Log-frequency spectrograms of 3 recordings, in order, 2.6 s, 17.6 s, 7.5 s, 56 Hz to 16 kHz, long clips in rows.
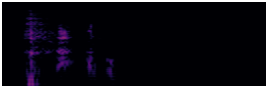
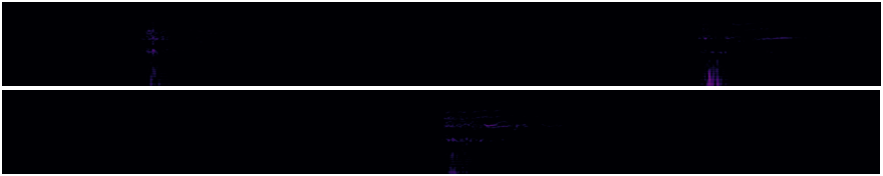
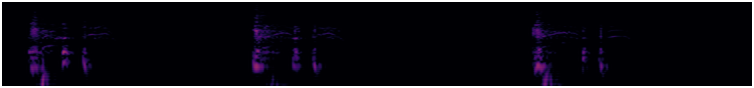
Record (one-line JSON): {"cough_length": "2.6 s", "cough_amplitude": 1343, "cough_signal_mean_std_ratio": 0.3, "exhalation_length": "17.6 s", "exhalation_amplitude": 194, "exhalation_signal_mean_std_ratio": 0.32, "three_cough_length": "7.5 s", "three_cough_amplitude": 764, "three_cough_signal_mean_std_ratio": 0.36, "survey_phase": "beta (2021-08-13 to 2022-03-07)", "age": "45-64", "gender": "Male", "wearing_mask": "No", "symptom_none": true, "smoker_status": "Ex-smoker", "respiratory_condition_asthma": false, "respiratory_condition_other": true, "recruitment_source": "REACT", "submission_delay": "1 day", "covid_test_result": "Negative", "covid_test_method": "RT-qPCR"}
